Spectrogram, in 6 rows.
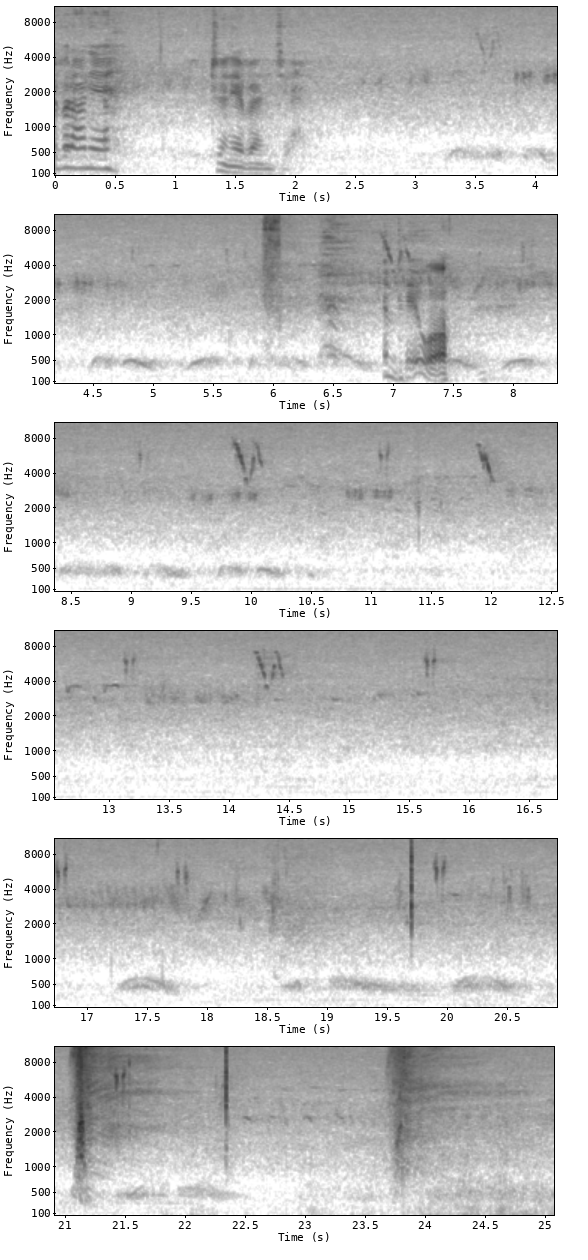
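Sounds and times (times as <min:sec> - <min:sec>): birds chirping: 0:00.0 - 0:25.0
lower warbling bird call: 0:18.6 - 0:25.0
sharp click: 0:21.1 - 0:22.5.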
